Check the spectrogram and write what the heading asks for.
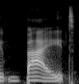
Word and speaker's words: bite: For instance, in France, you say bite, pronounced like beat, which means penis.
